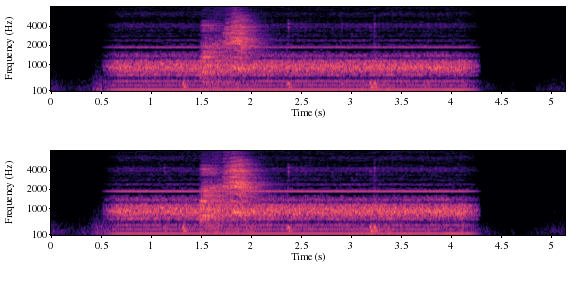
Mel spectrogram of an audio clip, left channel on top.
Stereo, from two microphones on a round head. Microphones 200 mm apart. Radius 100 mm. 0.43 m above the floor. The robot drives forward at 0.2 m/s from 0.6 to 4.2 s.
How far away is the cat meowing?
About 1.6 m.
